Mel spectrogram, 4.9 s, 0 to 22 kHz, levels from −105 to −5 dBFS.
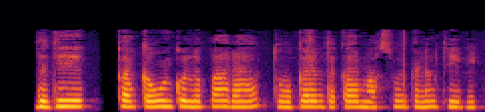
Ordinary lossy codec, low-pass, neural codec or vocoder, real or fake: MP3, 32 kbps; 7.2 kHz; autoencoder, 48 kHz, 32 numbers a frame, DAC-VAE, trained on Japanese speech; fake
